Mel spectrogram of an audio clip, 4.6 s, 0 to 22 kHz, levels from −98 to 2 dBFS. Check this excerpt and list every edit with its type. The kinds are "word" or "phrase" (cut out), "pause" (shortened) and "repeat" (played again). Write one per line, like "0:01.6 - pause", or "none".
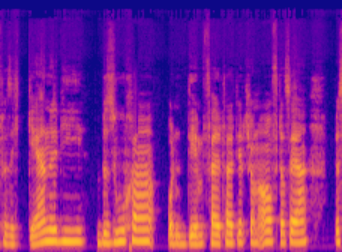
0:03.0 - phrase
